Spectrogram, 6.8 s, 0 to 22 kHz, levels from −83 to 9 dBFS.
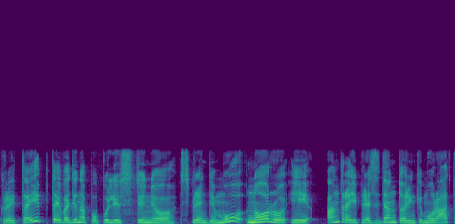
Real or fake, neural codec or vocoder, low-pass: real; none; 7.2 kHz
